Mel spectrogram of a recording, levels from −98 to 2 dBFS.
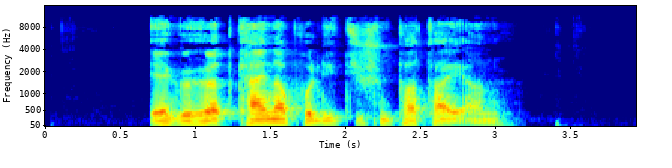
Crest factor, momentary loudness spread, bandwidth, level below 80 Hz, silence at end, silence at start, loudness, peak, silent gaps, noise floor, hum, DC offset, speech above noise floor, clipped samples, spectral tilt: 22 dB; 13 LU; 11.5 kHz; -50 dBFS; 0.9 s; 0.7 s; -27 LUFS; -6 dBFS; none; -85 dBFS; none; under 0.1%; 59 dB; under 0.1%; -5.5 dB/octave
